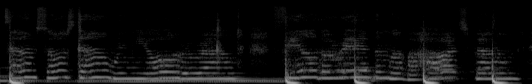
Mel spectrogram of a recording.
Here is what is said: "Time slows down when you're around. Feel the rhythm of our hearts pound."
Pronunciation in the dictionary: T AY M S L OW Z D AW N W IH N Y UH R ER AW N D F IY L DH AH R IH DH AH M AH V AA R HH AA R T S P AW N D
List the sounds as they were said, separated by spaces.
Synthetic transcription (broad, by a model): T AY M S OW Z D AW N W IH N Y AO ER AW N D F IY L DH AH R IH DH AH M AH V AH HH AA R T S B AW N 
